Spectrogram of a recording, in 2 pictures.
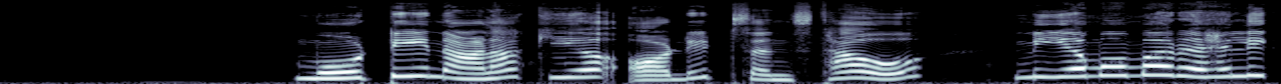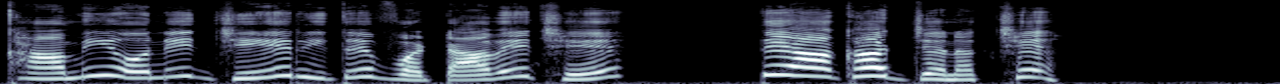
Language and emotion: Gujarati, disgusted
